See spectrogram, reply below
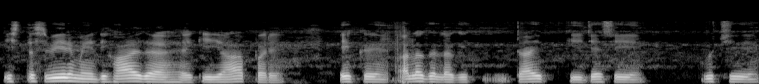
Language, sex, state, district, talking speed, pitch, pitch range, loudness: Hindi, male, Haryana, Jhajjar, 125 wpm, 125 Hz, 115-135 Hz, -17 LUFS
